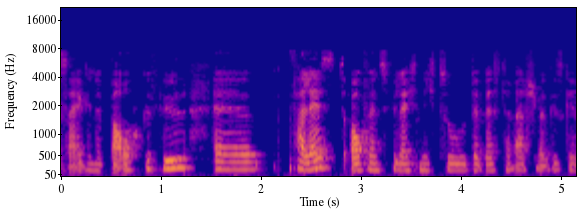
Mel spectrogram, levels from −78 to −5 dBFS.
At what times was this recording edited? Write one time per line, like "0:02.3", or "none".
0:01.5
